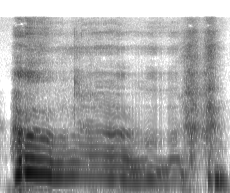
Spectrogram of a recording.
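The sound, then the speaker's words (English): A drawn-out old man groan, a voiced tone held fairly level for over a second before sinking in pitch at the end, then a short second vocal burst. “which is a vibe. classic old man groan.”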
